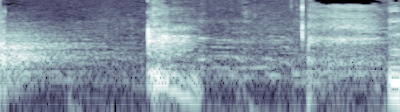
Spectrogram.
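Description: A man's single short cough about two thirds of a second in, followed by a sharp click a little later.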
